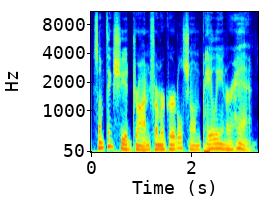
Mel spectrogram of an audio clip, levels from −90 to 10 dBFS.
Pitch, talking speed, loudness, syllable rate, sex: 100 Hz, 215 wpm, -16 LUFS, 5.5 syllables/s, male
